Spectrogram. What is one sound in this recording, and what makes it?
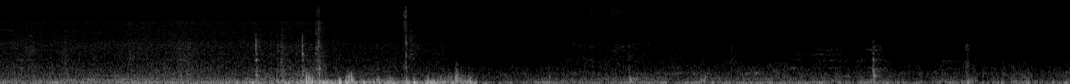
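A knife taps on a cutting board as a tomato is sliced.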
